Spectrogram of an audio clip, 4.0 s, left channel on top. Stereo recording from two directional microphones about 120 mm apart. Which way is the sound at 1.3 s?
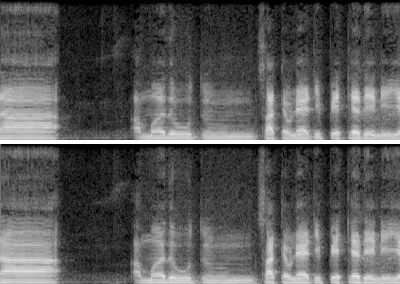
30° right (ahead or behind).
